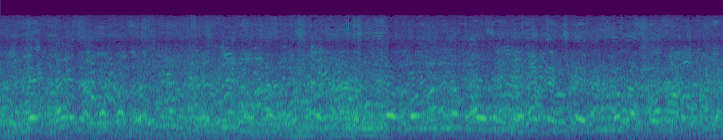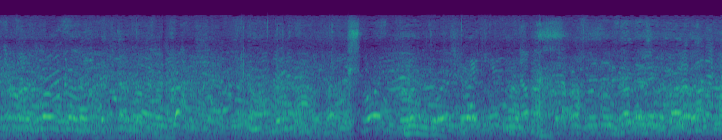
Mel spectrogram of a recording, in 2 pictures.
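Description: A large crowd of men chatters loudly outdoors.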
